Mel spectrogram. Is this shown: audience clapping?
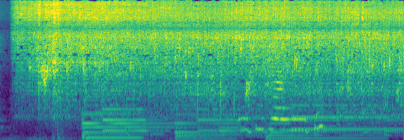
no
